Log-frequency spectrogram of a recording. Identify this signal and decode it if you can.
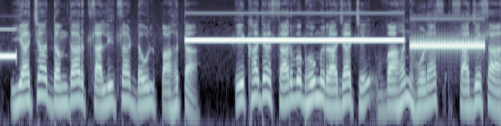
Fax machine handshake, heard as a long tone and a warble, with speech in Marathi.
